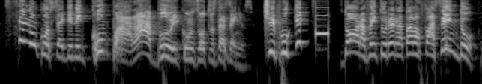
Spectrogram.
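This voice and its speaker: A narrator with a Brazilian accent gives scripted cartoon commentary in an expressive, conversational, comically emphatic way. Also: mid-range voice. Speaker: narrator of a cartoon opinion video. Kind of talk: scripted animated commentary video narration, fan dub.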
